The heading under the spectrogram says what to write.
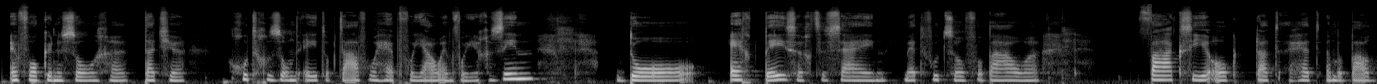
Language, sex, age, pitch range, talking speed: Dutch, female, 20-39, 185-215 Hz, 145 wpm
